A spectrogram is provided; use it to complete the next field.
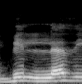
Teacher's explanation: اس کے اوپر دو الفی مدہ ہے، اس کو دو الف کے برابر کھینچنا ہے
